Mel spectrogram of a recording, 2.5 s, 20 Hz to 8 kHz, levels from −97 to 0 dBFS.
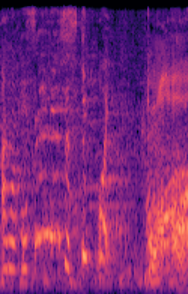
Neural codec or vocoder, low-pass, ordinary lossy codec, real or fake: vocoder, 22.05 kHz, 80 mel bands, HiFi-GAN; 7.2 kHz; none; fake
